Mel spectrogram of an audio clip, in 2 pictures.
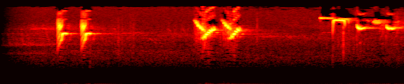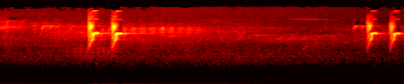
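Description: Small birds chirping: sharp high chirps in quick pairs, repeated three or four times, with a short run of twittering notes in the middle and a faint trill after it.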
